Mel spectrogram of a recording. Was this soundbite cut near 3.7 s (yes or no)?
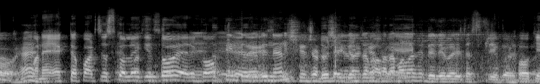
yes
